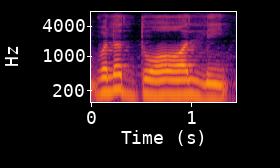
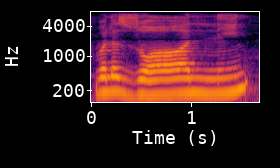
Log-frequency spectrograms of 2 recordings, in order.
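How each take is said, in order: First: The letter is pronounced like a D sound. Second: The letter is pronounced like a Z sound. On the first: "बहुत से लोग इसको द्वाद पढ़ते हैं" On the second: "हम या तो इसको ज़्वाद पढ़ते हैं"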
